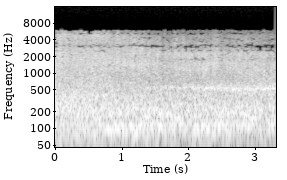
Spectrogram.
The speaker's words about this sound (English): An explosion inside the Sphinx. What happened, Reed? Even I can figure that out. It was the Pharaoh's last booby trap. He blew up every trace of his very existence.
